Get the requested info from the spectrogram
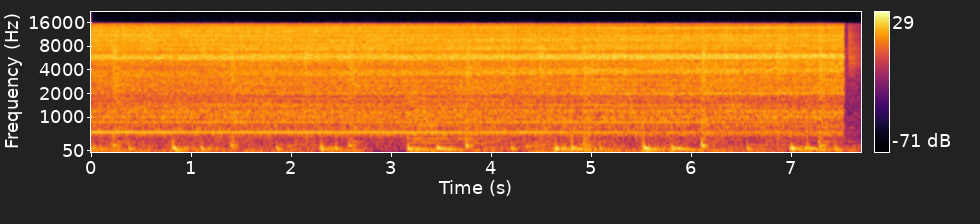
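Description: Router with a dust-extraction hose running steadily as it cuts a groove along a rail in solid-surface sheet. It is a constant rushing noise with a steady motor tone, and it cuts off suddenly near the end. Background music plays underneath.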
